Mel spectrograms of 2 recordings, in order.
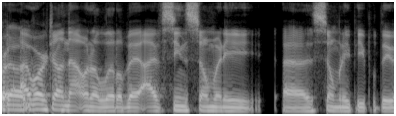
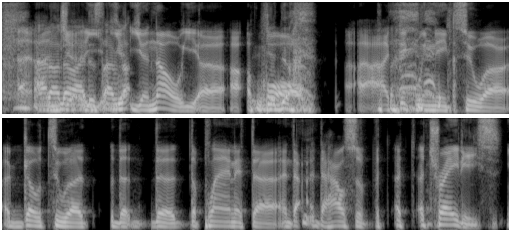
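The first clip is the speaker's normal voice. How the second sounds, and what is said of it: Christopher Walken impression. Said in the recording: “do his voice ... Christopher Walken”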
